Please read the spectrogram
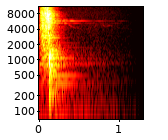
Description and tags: Machete striking hard surface
Recorded with digital recorder
saber, ching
